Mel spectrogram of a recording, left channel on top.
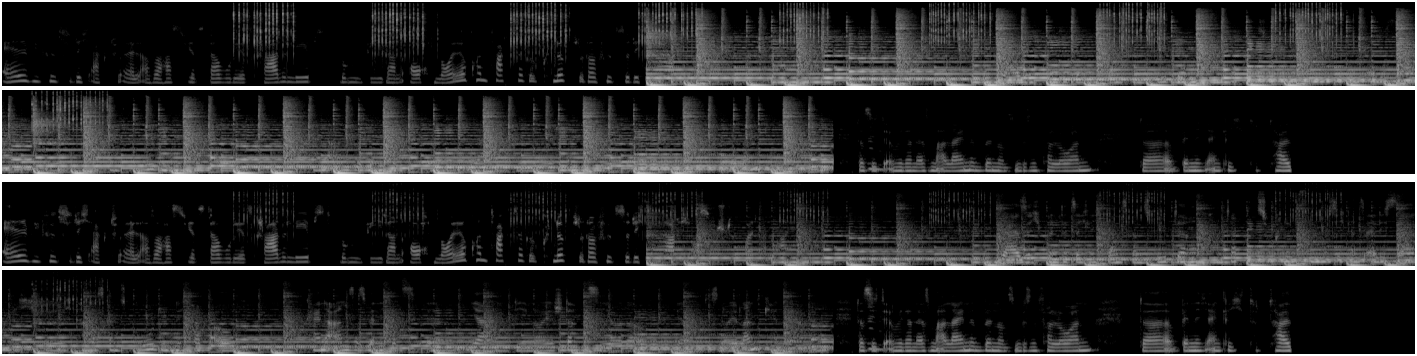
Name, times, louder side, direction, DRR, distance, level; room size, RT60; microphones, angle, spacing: voice 1, 0.0-8.1 14.7-14.8 22.8-23.0, right 3 dB, 70° right, 6.0 m, -47 dB
Ratchet pawl, 2.3-2.9 3.7-4.4 5.1-5.7 6.4-7.1 7.8-8.3 9.3-9.9 11.0-11.6 12.7-13.5 14.4-15.2, left 15 dB, 55° left, 2.2 m, -35 dB
sound 1, 6.4-22.4, left 6 dB, 70° left, 0.4 m, -27 dB
voice 2, 9.3-27.0, right 2 dB, 40° right, 1.6 m, -39 dB
head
